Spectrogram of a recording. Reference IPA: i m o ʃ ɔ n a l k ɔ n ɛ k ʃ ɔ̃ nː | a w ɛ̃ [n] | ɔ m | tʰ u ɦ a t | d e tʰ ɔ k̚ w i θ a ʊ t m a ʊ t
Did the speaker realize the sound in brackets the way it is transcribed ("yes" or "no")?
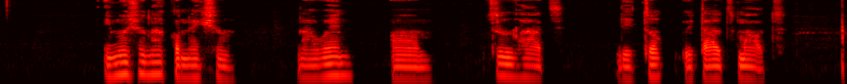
yes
